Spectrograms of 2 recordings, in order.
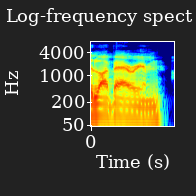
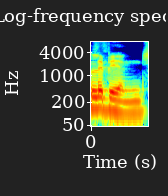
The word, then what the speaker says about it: Libyans: He still is it from the Liberians, however it's pronounced. Libyans. Yeah, Libyans.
